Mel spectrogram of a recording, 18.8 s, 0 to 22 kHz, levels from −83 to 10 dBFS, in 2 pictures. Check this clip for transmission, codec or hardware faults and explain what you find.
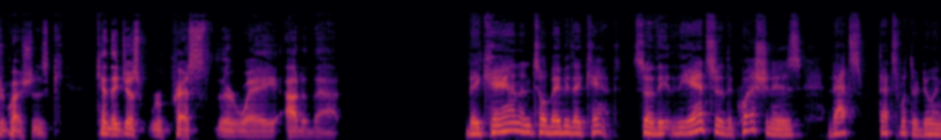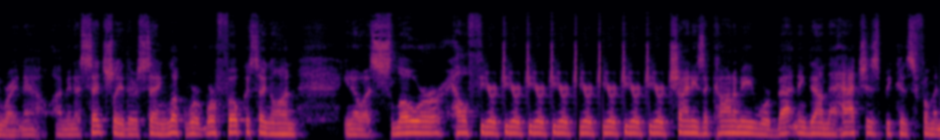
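One fault stands out in this speech clip: a CD stuck on one turn. From 14.46 s to 16.13 s, the same 0.24 s fragment plays over and over, seven times in a row. A scratch keeps knocking the laser back one track at the same point on each rotation. So the player rereads that short stretch instead of moving on. Each jump leaves a brief mute. The result is a fast, even stutter, like a skipping CD.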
